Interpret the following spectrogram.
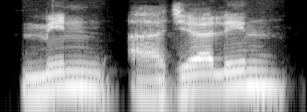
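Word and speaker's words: مِنْ أَجَلٍ: So here we will not make gunna. Means the nasalization will not be done. We will say it like that. Min ajalin. I'll say it. Min ajalin. Yeah, don't make the gunna. Just say the noon normally.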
